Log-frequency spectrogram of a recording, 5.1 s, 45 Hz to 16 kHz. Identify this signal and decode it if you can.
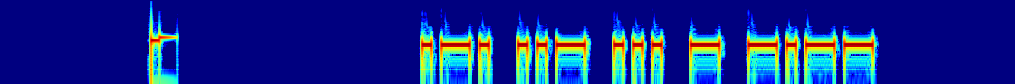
Morse code, heard as a keyed tone, about 25 wpm, 700 Hz. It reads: RUSTY
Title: USA Common Names - Max 5 Letters - 25wpm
